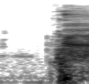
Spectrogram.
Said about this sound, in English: Let me take another sip of this. Very good IPA. I like to smell it. It smells so good too.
